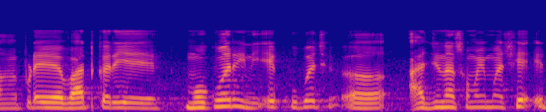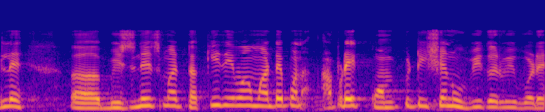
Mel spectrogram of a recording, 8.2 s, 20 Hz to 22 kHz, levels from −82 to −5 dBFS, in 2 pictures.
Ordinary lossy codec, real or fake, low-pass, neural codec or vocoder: none; real; 7.2 kHz; none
